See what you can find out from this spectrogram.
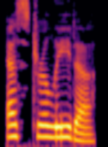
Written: estralita

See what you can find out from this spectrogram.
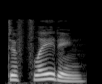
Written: deflating

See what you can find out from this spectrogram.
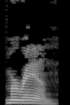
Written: moran

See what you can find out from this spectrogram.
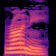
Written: rawnie

